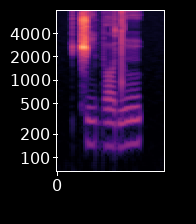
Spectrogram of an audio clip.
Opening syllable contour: low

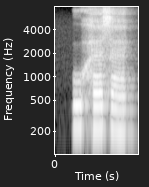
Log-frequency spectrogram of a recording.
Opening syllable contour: high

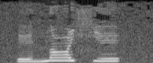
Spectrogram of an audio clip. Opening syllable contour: low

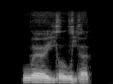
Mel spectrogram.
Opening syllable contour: low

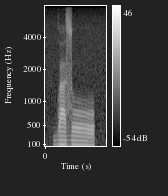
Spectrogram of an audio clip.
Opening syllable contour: low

